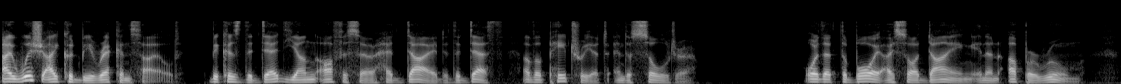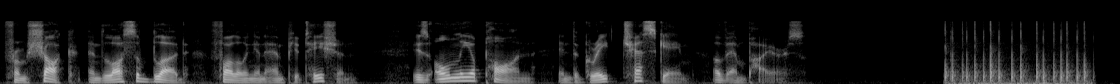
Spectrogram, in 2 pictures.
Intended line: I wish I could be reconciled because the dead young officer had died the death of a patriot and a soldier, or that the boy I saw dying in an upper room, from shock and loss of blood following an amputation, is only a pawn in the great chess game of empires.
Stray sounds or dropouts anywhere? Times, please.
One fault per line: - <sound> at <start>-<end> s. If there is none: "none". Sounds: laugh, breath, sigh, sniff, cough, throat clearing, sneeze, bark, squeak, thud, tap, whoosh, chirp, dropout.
- tap at 20.6-22.2 s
